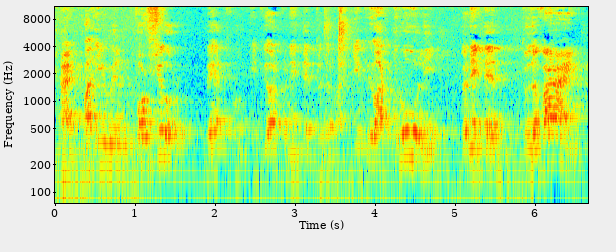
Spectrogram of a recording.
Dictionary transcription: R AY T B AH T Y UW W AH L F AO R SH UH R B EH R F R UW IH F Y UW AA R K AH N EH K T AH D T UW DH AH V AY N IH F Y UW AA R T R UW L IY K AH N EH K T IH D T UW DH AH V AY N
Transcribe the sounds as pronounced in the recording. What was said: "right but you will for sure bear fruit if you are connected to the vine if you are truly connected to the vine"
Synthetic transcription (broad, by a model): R AY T B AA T Y UW W AH L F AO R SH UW R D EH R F UW IH F Y UW AA R K AH N EH K T AH D T UW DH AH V AY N IH F Y UW AA R T R UW L IY K AH N EH K T IH D T UW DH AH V AY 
